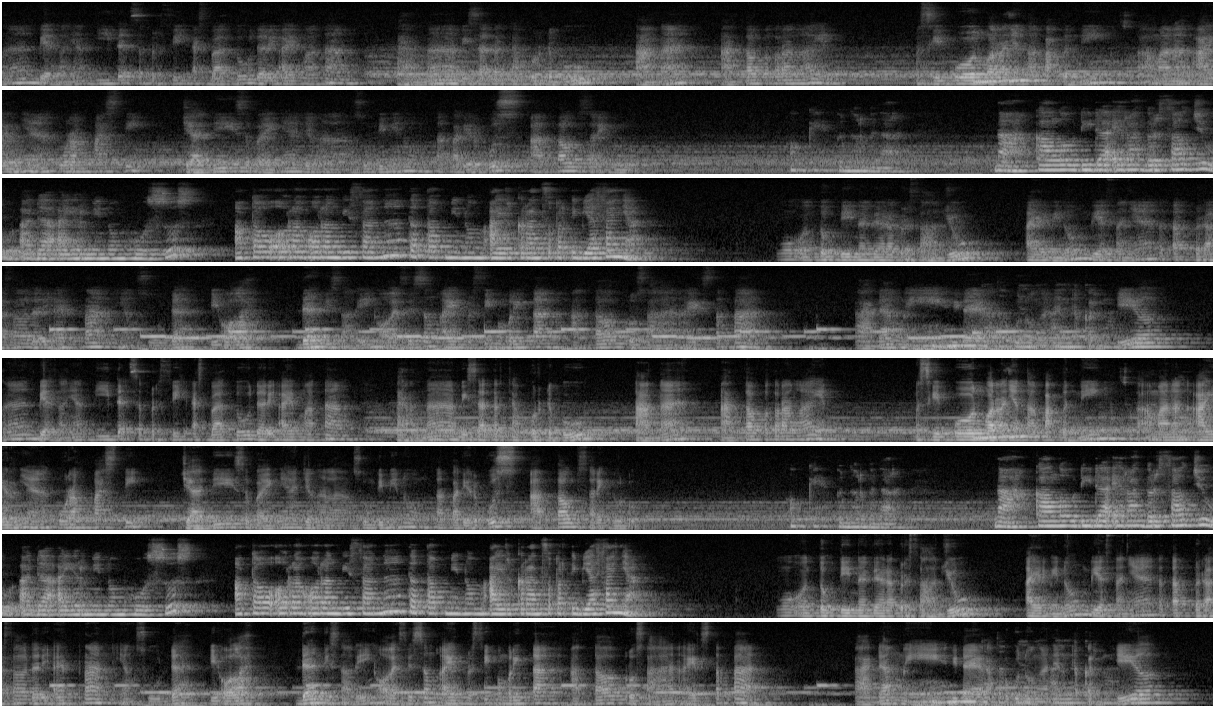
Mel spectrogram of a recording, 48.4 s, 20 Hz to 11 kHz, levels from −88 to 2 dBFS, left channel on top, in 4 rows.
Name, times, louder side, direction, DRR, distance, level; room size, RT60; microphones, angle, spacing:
voice 1, 0.0-3.5 3.9-5.9 6.3-8.4 9.1-13.5 13.9-18.5 32.0-33.9 34.5-38.9 39.3-43.9 44.9-47.9, right 2 dB, 70° right, 5 dB, 0.5 m, -33 dB
sound 1, 3.6-22.1, right 2 dB, 15° left, 1.4 m, -40 dB
voice 2, 9.7-10.3 11.1-11.2 11.4-11.9 20.0-21.1 22.0-26.1 26.6-30.6 45.6-47.5, right 1 dB, 20° right, 3 dB, 0.3 m, -27 dB
sound 2, 36.8-37.0 37.4-47.2, left 4 dB, 65° left, 0.3 m, -35 dB
5.4 x 2.5 x 2.9 m, 1.3 s
head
